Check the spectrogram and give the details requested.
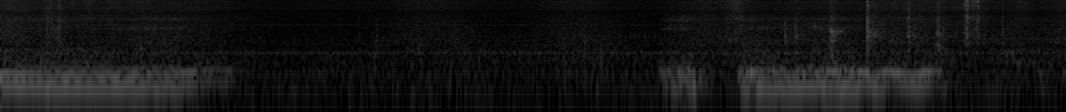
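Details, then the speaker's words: Female dog asleep in her little bed, recorded live in real time, gives two long, low rumbling snores a few seconds apart in a quiet room; ordinary snoring during sleep. "Bailey's over there in her little bed snoring. What would we do without Bailey snoring?"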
